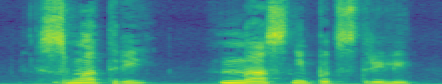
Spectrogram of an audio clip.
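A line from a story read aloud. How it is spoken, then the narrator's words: Ironic snort. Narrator (Russian): иронично хмыкнула Катька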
